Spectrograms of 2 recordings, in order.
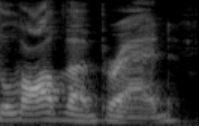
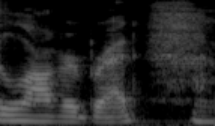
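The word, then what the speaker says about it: laverbread: heard of that and I always thought it was lava bread because of the way British people pronounce their ours you know but it's lava bread um the next one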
